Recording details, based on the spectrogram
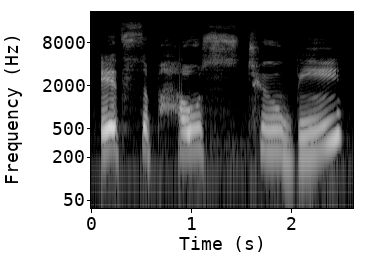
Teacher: There's an ED on the spelling, but you don't hear it in pronunciation.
